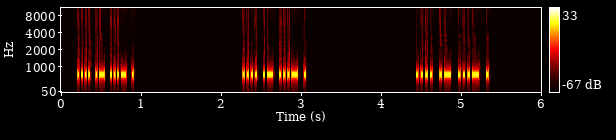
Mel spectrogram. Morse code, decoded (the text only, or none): HAVE HAVE HAVE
